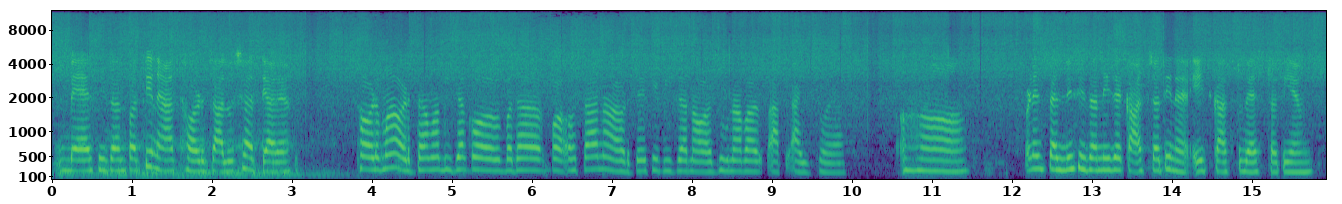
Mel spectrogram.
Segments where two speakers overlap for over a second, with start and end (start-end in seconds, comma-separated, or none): none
